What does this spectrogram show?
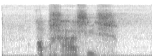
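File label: "Abchazisch", Dutch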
